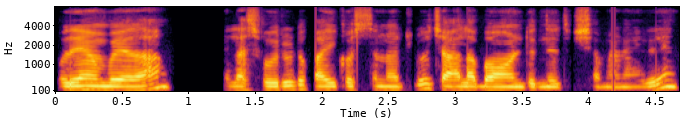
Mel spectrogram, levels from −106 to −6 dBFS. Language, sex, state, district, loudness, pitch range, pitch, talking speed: Telugu, male, Telangana, Nalgonda, -17 LUFS, 110-125 Hz, 115 Hz, 130 wpm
